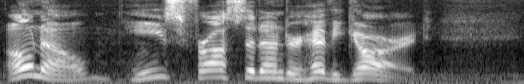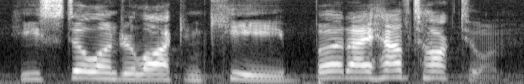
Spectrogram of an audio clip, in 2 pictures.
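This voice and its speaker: An actress playing a calm, matter-of-fact confidant and minder in an amateur radio play. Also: female voice, medium pitch, normal speed, lightly acted. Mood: reassuring. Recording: noisy amateur recording.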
